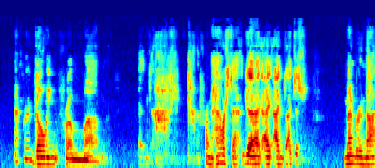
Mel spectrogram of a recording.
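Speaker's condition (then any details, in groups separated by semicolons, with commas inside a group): Cleft lip and palate; lisp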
